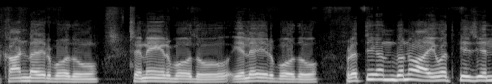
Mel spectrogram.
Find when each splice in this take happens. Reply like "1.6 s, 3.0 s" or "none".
1.3 s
